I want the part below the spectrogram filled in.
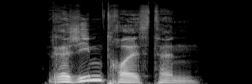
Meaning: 1. superlative degree of regimetreu 2. inflection of regimetreu: strong genitive masculine/neuter singular superlative degree
- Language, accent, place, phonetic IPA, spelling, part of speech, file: German, Germany, Berlin, [ʁeˈʒiːmˌtʁɔɪ̯stn̩], regimetreusten, adjective, De-regimetreusten.ogg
